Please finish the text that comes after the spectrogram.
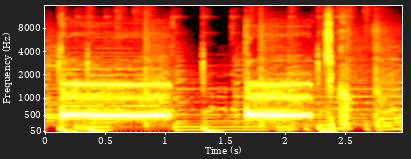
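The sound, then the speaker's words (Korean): A telephone rings twice as a call is being connected, each ring a bright, rapidly trilling burst about a second long, loud, with a soft background tune continuing underneath and a short clatter afterward. “네, 전화 연결해 볼게요.”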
